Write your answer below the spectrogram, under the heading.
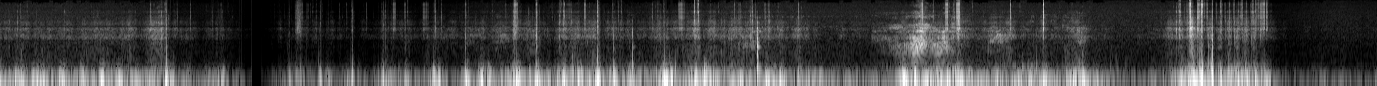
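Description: Handling noise from a GoPro on a running dog's harness: rumbling wind on the microphone with scraping and knocking as fur and straps rub against the camera housing. It stops briefly once, comes back in louder bursts, and drops away near the end.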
